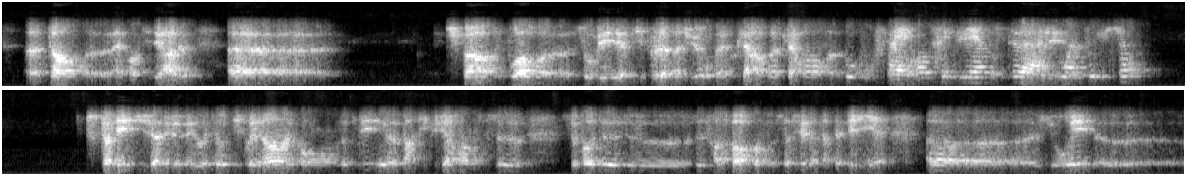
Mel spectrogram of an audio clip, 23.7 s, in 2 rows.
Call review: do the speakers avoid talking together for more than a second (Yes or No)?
No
